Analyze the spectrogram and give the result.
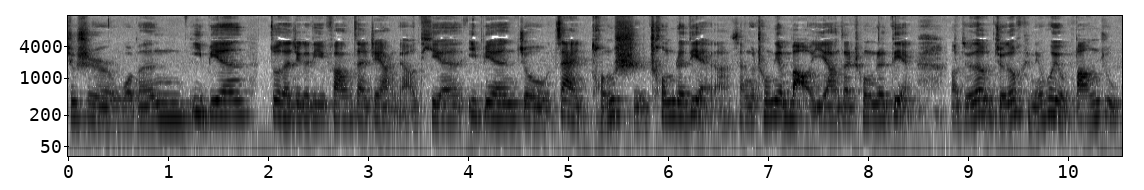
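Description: A woman at a moderate pace, fairly even intonation, noticeable background noise throughout. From northern China. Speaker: podcast co-host and counselor. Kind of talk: casual chat.

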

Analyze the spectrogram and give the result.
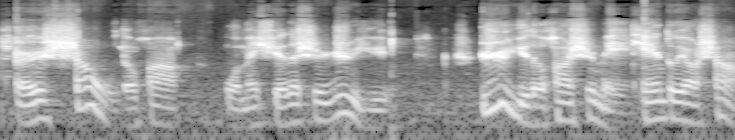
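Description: With a slight Shandong accent, a man talks at a fairly slow pace against noticeable background noise. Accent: slight Shandong Mandarin. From Shandong, Yantai. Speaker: trade worker living in Japan. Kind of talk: casual chat.

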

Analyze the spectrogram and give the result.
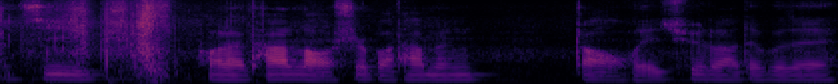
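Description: Through noticeable background noise, a man speaks at a moderate pace with monotone, flat intonation. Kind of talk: children's picture-book reading aloud with interactive questions to a child. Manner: warm, gentle, coaxing, with soothing bedtime tone.

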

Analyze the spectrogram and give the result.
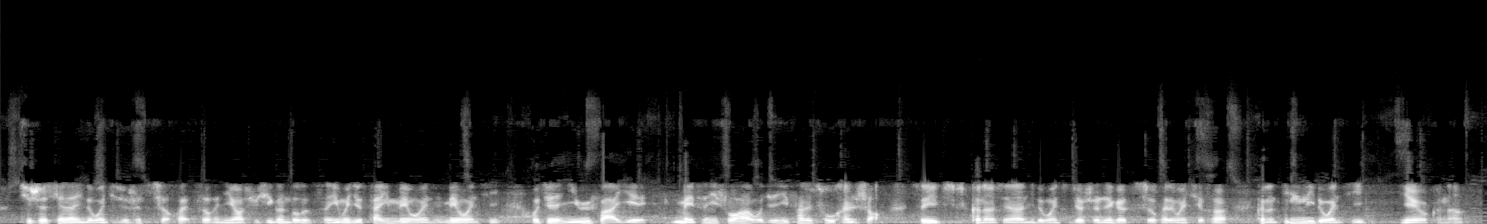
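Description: A speaker with a French accent talks at a very fast pace, with fairly even intonation. Noticeable background noise runs under the voice. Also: man, medium pitch for a man. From France. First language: French (speaking Chinese). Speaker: French teacher. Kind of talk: lecture. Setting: group chat voice message. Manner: halting.

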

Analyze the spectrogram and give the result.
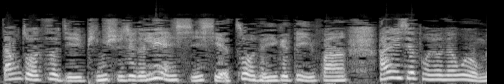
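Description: The speech comes at a fairly quick pace with ordinary pitch variation. Noticeable background noise is present. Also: woman. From Shanghai, China. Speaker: late-night radio host. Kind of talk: reading aloud a listener's story; radio presenting, addressing listeners.

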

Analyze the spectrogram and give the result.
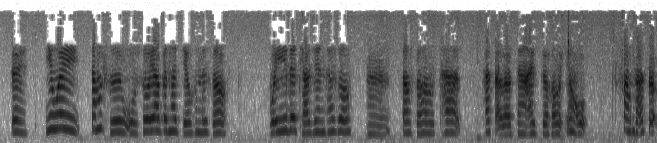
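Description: A woman speaks at a moderate pace in a high voice with ordinary pitch variation, over noticeable background noise. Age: 30s. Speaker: caller. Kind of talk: testimony. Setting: phone call. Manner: halting.

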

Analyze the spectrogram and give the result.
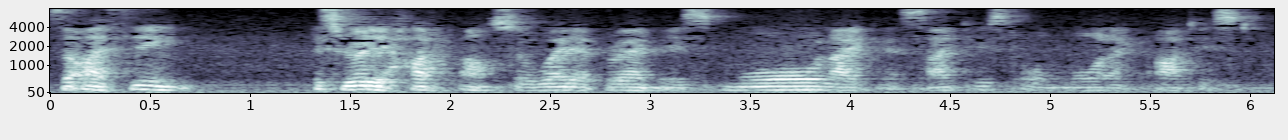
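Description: With a Chinese accent, a man speaks in a somewhat breathy, monotone, flat way, his loudness swinging widely against audible room echo. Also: medium pitch for a man, moderate pace. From China (Shanghai). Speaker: marketing executive. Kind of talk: interview conversation.

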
